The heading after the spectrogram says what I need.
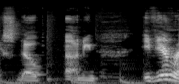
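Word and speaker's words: Snoup: it does sound like, it looks like it's spelled out as Snoop, but actually no, it's like Snope.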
